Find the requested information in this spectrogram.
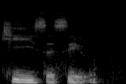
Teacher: that first long vowel is heightened because there's a high vowel later on in that word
